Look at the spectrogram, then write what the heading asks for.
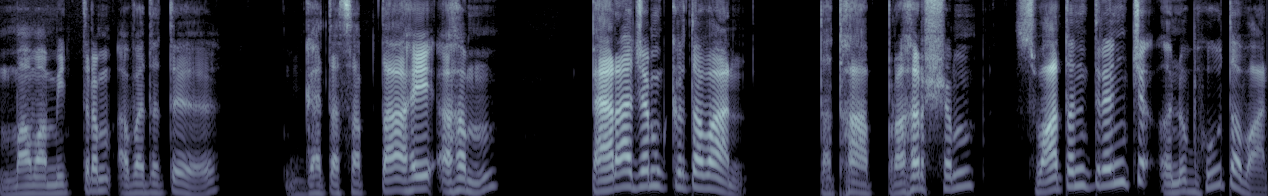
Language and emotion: Sanskrit, happy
